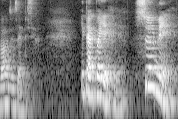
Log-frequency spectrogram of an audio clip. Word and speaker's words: semer: Semer. Вспоминаем, что буковка в открытом слоге читается как окончанию это и, да, semer.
